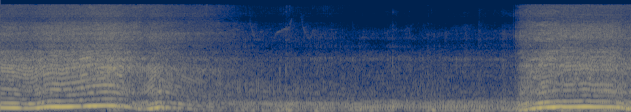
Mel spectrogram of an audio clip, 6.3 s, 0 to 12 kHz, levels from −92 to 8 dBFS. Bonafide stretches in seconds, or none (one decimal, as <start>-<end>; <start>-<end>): 0.0-3.5; 4.1-4.5; 5.6-6.3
